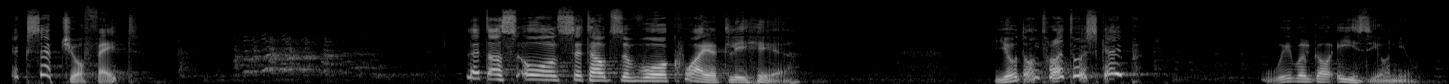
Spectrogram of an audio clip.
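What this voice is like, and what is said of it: Put-on vaguely German accent. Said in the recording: “I want to know who to be embarrassed by by this accent ... That was vaguely German”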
